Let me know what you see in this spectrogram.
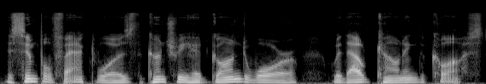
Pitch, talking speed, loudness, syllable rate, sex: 105 Hz, 175 wpm, -20 LUFS, 4.1 syllables/s, male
